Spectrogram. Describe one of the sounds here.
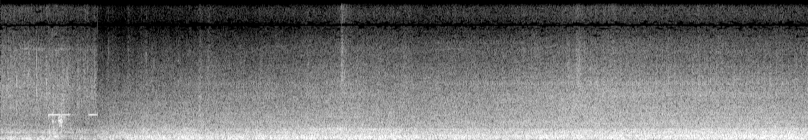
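A car rolls along a gravel road with a low steady rumble.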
